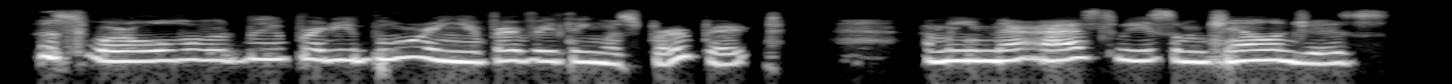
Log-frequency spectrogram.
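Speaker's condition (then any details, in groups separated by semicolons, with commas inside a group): Cerebral palsy; since birth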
